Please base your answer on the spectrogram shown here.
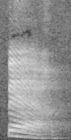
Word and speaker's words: père: This is P. This is A. This is a sound. A. This is h, and this is silent letter. So it is père.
